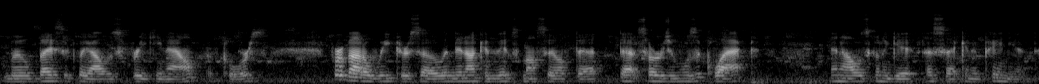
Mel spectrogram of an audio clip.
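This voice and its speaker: A woman with a Southern US accent speaks fairly quickly in a very deep, low voice, her intonation fairly even but her loudness swinging widely, over noticeable background noise. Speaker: vlogger sharing personal medical experience. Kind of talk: personal vlog testimony. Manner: hesitant, frequent fillers.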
